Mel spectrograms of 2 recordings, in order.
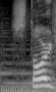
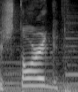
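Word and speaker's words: storge: filausia or fila filautia depende kung country may lainlay na si pag-pronounce storage or storg mania or mania mga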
